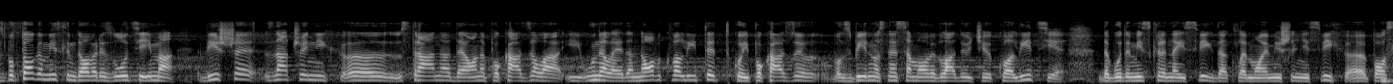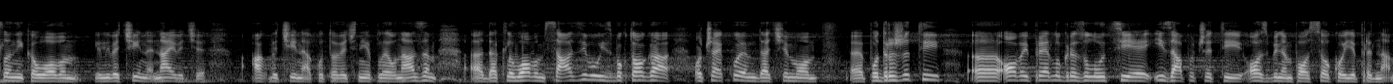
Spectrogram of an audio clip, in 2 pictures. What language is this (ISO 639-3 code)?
srp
